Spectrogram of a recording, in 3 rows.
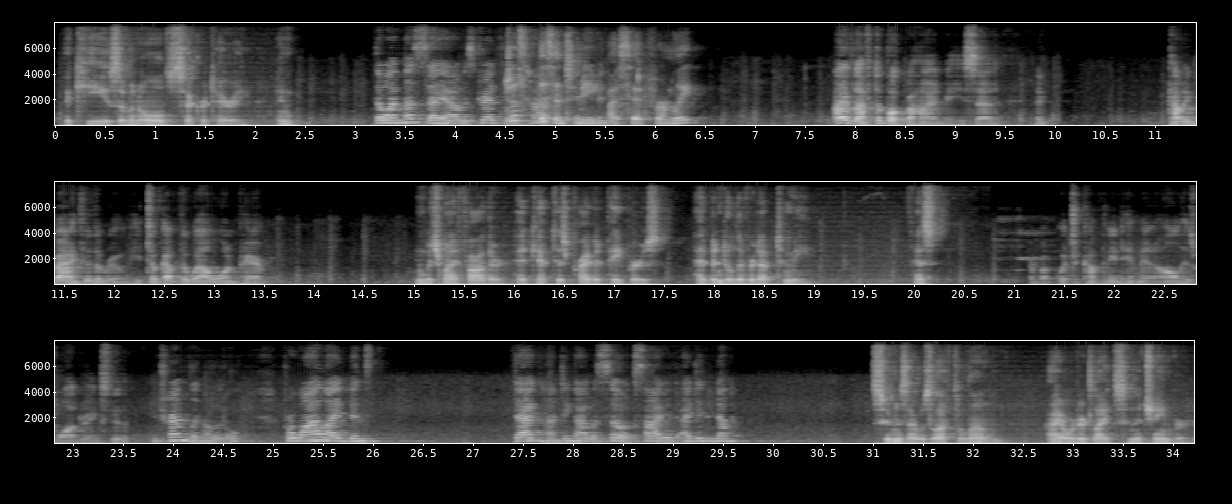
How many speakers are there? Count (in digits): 4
